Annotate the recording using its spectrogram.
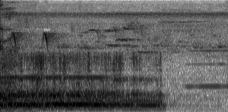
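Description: Cartoon stomach-growl sound effect: a low, steady growl lasting about a second and a half that cuts off suddenly.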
